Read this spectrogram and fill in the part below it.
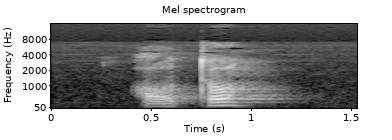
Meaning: car
- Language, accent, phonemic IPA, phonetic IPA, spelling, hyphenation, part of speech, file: German, Austria, /ˈaʊ̯to/, [ˈʔaʊ̯tʰoˑ], Auto, Au‧to, noun, De-at-Auto.ogg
